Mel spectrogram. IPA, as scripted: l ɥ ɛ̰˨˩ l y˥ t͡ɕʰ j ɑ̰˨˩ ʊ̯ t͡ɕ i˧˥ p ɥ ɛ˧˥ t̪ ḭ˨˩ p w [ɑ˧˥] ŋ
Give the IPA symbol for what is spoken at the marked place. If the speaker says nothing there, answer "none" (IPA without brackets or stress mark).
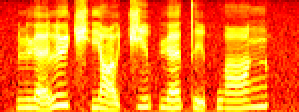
ɑ˧˥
